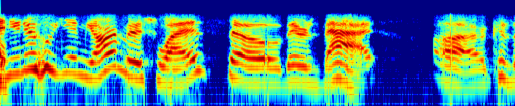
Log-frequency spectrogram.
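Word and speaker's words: Jim Jarmusch: Everyone says Jim. It's Yim. It's Yim Yarmush.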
